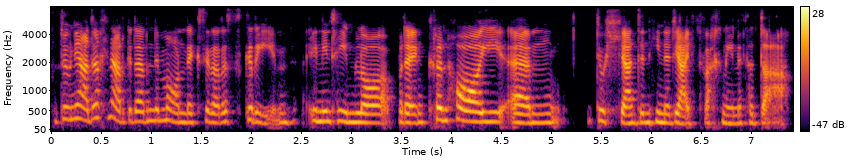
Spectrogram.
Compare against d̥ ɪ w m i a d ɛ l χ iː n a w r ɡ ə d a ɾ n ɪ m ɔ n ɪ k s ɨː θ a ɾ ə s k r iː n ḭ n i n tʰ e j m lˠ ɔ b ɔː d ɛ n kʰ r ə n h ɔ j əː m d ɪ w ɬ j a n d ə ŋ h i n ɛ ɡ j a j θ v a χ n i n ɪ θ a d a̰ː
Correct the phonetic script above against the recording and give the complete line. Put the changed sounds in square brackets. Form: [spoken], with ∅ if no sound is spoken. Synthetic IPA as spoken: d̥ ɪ w [n] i a d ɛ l χ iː n a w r ɡ ə d a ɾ n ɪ m ɔ n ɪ k s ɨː [ð] a ɾ ə s k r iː n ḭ n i n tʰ e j m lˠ ɔ b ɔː d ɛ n kʰ r ə n h ɔ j əː m d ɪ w ɬ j a n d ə [n] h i n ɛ [d] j a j θ v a χ n i n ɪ θ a d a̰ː

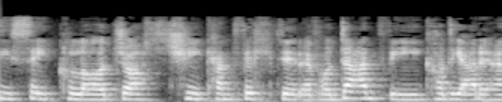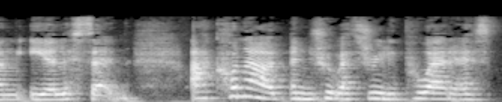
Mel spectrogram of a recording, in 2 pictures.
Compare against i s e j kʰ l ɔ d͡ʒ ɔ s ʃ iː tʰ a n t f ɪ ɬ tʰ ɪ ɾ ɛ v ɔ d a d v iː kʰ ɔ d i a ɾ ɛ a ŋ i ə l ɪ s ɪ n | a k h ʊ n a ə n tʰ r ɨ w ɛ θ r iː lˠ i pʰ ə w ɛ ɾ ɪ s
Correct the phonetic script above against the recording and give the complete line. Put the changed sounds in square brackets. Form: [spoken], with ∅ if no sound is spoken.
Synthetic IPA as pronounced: i s e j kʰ l ɔ d͡ʒ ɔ s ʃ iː [kʰ] a n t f ɪ ɬ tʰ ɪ ɾ ɛ v ɔ d a d v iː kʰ ɔ d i a ɾ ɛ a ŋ i ə l ɪ s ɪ n | a k h ʊ n a ə n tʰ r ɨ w ɛ θ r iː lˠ i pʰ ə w ɛ ɾ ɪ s

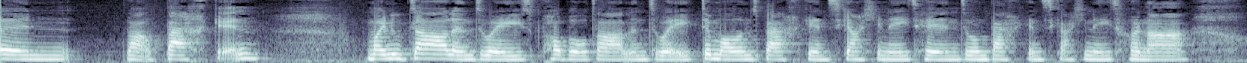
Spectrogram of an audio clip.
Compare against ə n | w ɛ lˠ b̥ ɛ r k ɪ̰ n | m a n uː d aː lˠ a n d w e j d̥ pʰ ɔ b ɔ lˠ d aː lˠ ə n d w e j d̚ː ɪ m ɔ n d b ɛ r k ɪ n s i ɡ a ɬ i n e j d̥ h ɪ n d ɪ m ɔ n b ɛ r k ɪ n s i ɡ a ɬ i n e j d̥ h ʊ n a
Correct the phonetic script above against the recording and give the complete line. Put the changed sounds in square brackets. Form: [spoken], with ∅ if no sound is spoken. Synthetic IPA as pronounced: ə n | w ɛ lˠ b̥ ɛ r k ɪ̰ n | m a n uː d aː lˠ [ə] n d w e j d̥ pʰ ɔ b ɔ lˠ d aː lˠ ə n d w e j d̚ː ɪ m ɔ n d b ɛ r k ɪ n s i ɡ a ɬ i n e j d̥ h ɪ n d ɪ m ɔ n b ɛ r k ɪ n s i ɡ a ɬ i n e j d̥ h ʊ n a

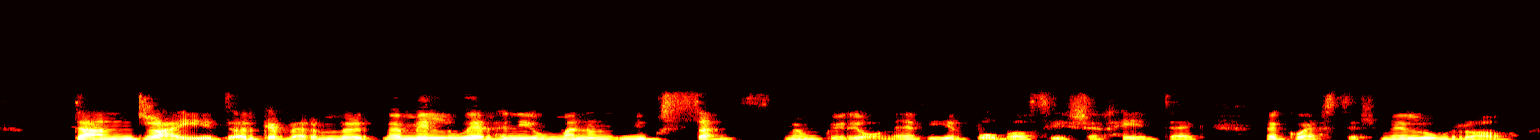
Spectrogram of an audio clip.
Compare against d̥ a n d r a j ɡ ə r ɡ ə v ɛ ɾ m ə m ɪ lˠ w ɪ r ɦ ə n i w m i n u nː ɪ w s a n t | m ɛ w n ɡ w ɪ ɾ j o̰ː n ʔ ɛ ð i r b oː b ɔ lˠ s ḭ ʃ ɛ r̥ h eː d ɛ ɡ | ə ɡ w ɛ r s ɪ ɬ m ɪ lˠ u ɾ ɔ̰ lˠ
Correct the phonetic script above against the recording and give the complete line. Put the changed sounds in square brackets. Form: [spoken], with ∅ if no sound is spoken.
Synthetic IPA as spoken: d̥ a n d r a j [d] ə r ɡ ə v ɛ ɾ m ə m ɪ lˠ w ɪ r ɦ ə n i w m [a] n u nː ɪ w s a n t | m ɛ w n ɡ w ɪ ɾ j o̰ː n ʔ ɛ ð i r b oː b ɔ lˠ s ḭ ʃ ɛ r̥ h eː d ɛ ɡ | ə ɡ w ɛ r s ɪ ɬ m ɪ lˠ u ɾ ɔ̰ lˠ

